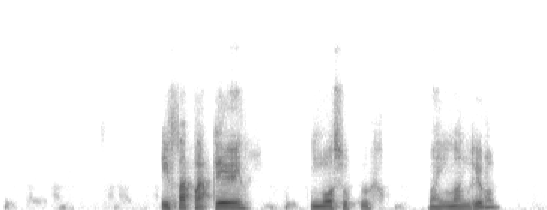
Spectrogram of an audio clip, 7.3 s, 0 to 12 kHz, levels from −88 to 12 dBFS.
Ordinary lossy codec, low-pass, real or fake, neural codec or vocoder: Opus, 32 kbps; 7.2 kHz; fake; codec, 16 kHz, 0.5 kbps, FreqCodec, larger model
